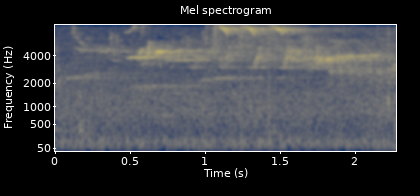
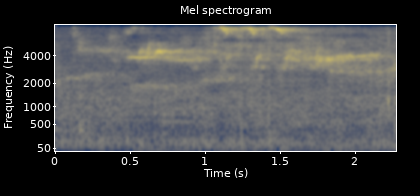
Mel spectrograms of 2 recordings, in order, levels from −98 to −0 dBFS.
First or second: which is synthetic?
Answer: second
